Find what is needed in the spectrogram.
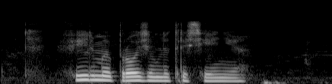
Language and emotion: Russian, neutral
